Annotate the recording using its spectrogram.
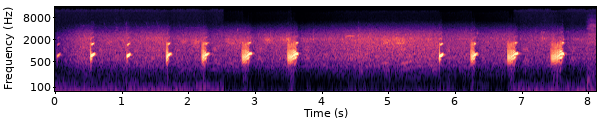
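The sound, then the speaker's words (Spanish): Two series of short, clipped calls of the common toad, a very rough-skinned toad, about ten calls in all, evenly spaced and growing louder within each run, heard alone over a steady background hiss. “Y así suena el sapo común, mirad.”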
